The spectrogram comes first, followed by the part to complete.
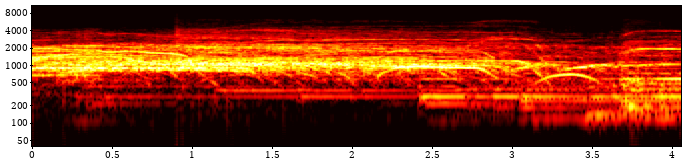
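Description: Concert audience screaming and cheering between songs, many overlapping high-pitched shrieks. About two and a half seconds in, steady held instrument notes start up under the screams.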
